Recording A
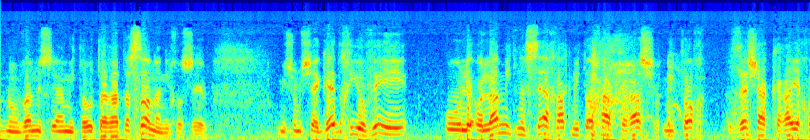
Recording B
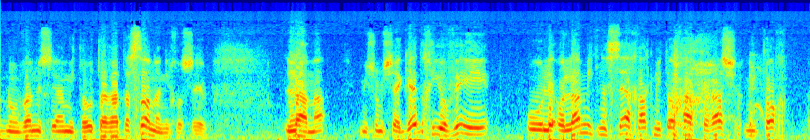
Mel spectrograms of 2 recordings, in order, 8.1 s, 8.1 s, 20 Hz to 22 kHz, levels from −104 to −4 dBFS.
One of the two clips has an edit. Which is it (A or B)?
A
